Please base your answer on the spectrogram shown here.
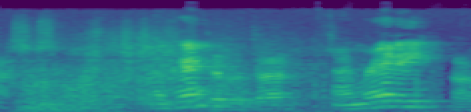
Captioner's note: lightning cracks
